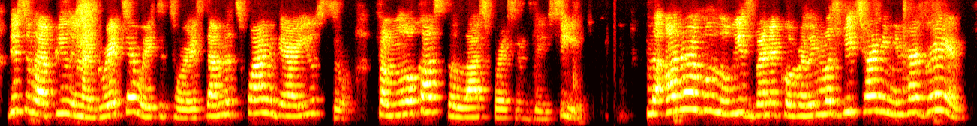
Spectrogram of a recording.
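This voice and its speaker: A young Jamaican woman giving a formal, emphatic debate speech, rhetorically addressing the judges. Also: high voice. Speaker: debater, deputy prime minister speaker. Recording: echoey room.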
